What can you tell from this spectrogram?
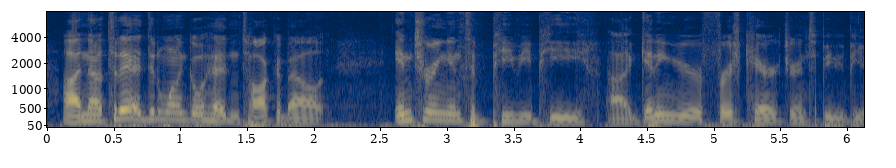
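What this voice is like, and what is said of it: Slightly scratchy, hoarse voice. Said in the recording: “I am feeling a little bit under the weather today... my voice being a little bit scratchy... get a little bit hoarse”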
